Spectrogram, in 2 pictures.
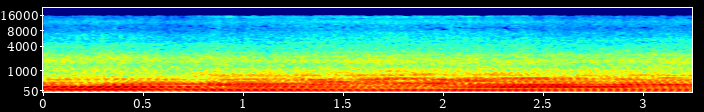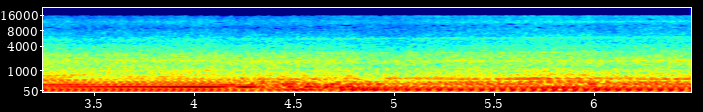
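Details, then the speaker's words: Ford SVT Lightning V8 truck on a dyno, second pass after changing the previous owner's MSD coils: hard pull under load with an uneven, stumbling beat and a brief sag mid-run. Misfire under load. "hey guys so we just got back from the dyno and uh yes we had some issues with the truck"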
